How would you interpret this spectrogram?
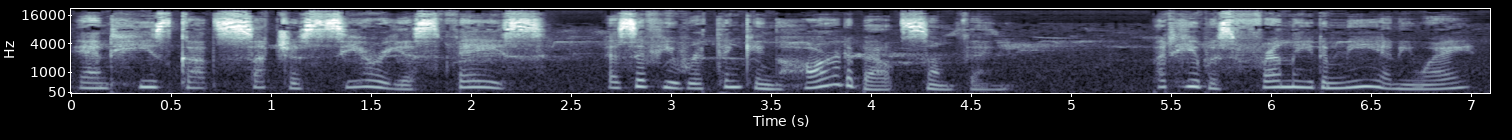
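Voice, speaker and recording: Storybook fawn, young boy, high and bright, breathless with wonder, read by a woman. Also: animated, moderate pace, a little hiss or hum. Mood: excited. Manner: breathless, wide-eyed questions. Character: eager young fawn boy, curious and excitable.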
